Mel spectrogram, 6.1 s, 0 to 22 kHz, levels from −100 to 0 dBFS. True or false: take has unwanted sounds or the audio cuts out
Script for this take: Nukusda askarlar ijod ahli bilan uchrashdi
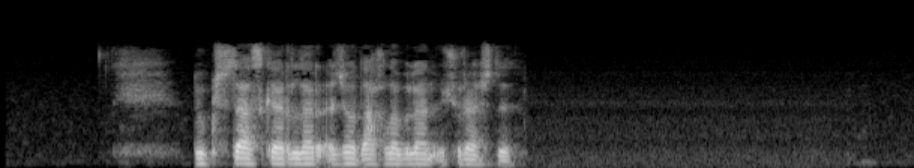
false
